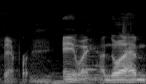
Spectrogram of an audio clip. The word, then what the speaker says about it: Vampyr: back with some more vampire or vampira pretty sure it's pronounced vampire anyway i know i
